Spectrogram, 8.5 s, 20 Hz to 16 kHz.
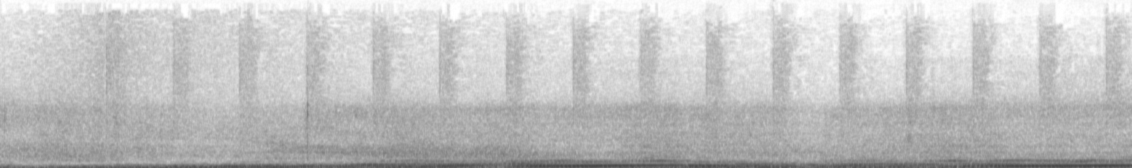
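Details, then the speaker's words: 1998-04 Mustang GT V8, after P0357 fix and about 15 miles with no code return, third pull: strong clean rising revs, no stutter, gargling, popping or lack of power; running healthy. "crispy man Cris I guess I can go the four crispy no stutting no gargling no over popping No Lack of power"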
